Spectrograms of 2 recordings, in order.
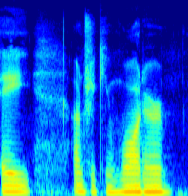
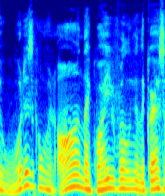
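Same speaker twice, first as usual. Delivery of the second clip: alarmed adults; 6 semitones higher, 5 dB louder than usual. Retold or imitated. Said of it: "they say".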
